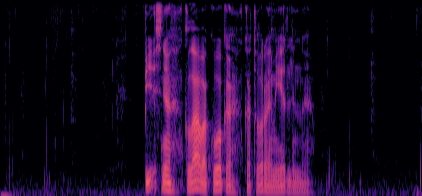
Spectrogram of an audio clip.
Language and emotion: Russian, sad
